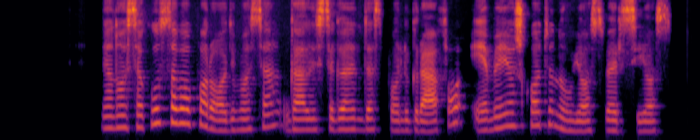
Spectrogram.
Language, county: Lithuanian, Vilnius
